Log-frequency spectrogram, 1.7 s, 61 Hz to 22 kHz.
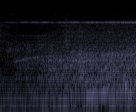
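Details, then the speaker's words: Abandoned Bridgeport milling machine spindle motor run from Teco Westinghouse L510 VFD, 240V single phase to three phase, first run forward: smooth whir rising steadily in pitch and volume, no grinding or knocking; normal spin-up. "okay she starts turning on so that's cool good very interesting"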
